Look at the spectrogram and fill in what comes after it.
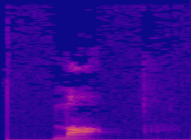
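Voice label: "moh8", Teochew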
